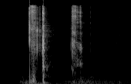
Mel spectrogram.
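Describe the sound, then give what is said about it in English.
A can of strawberry lemon sour ale cracks open: a sharp metallic snap and quick fizzing burst, then after a short pause a second brief hiss. No voices. “And so we got a strawberry lemon sour ale, and I'm just going to rip off another ASMR here.”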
